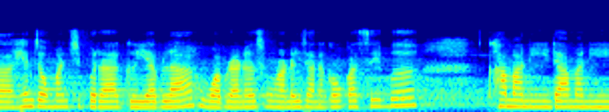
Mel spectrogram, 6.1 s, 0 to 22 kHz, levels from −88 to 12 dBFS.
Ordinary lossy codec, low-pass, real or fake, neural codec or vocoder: none; 7.2 kHz; real; none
